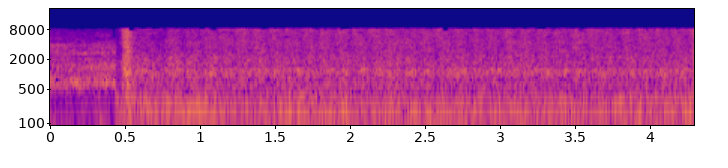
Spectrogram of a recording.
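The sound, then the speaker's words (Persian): A car engine cranks but fails to start, with the fault blamed on the clutch plate. A sharp click is followed by a steady, continuous whirring that runs unchanged for about four seconds. “داداش از صفحه کلاجشه، متوجهی؟ آقا استارت نمیخوره.”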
